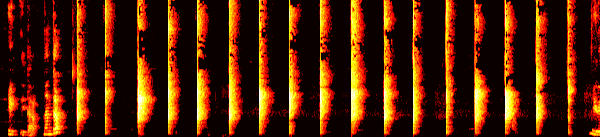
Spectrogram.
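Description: A woman's rapid, forceful exhalations through the nose, a kapalbhati-style breathing exercise for a blocked nose and sinus: about seventeen short, sharp puffs of breath at an even pace of a little under two a second, each a brief hiss that dies away at once.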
